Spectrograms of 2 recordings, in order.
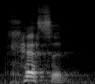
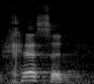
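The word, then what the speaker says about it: hesed (חסד): Now, the word is actually pronounced hesed, but the fact is there will be a lot of times when I just say hesed because an American accent is not accustomed to using the "h," unless you're dealing with sinus issues, of course. So that is the proper pronunciation, hesed. But you will hear me just say hesed, I'm sure.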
